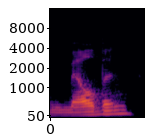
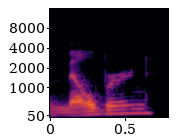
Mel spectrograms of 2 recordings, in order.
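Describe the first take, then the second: First: It is said the way Australians say it. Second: It is said in the speaker's own accent.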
